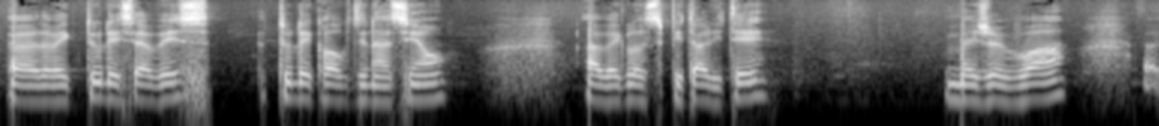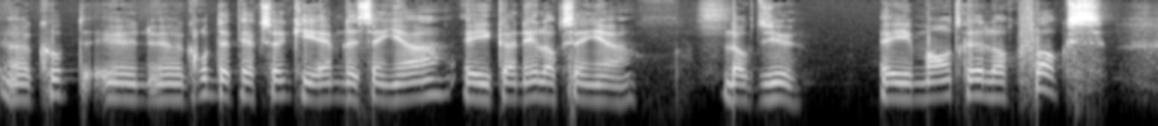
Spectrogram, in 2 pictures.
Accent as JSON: {"language": "French", "town": "San Diego", "region": "California", "country": "United States", "second_language": "French", "said": "Je viens de San Diego. J'ai des shorts. Ici, c'est peut-être un peu plus froid."}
